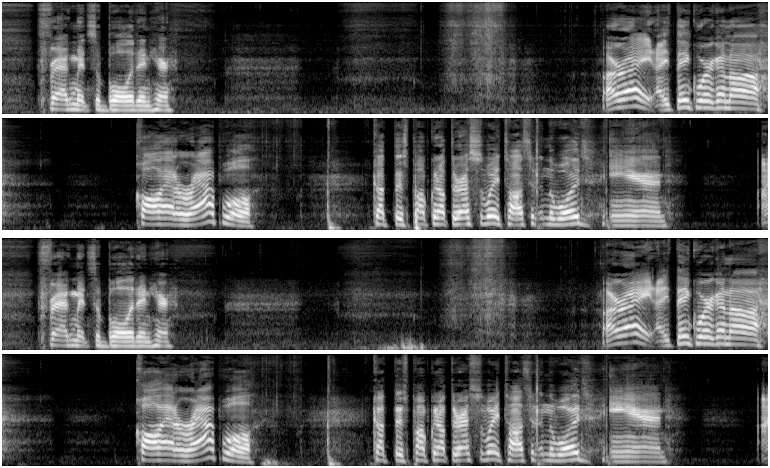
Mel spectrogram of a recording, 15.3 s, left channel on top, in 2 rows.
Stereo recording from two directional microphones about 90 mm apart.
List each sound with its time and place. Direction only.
0.0 s speech: 30° left (ahead or behind)
2.2 s a sound: 45° left (ahead or behind)
5.9 s speech: 20° left (ahead or behind)
8.9 s speech: 15° left (ahead or behind)
9.8 s speech: 25° left (ahead or behind)
11.0 s a sound: 25° left (ahead or behind)
11.3 s speech: 50° left (ahead or behind); by 13.4 s 90° left
13.4 s speech: 50° left (ahead or behind)
13.7 s speech: 30° left (ahead or behind)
